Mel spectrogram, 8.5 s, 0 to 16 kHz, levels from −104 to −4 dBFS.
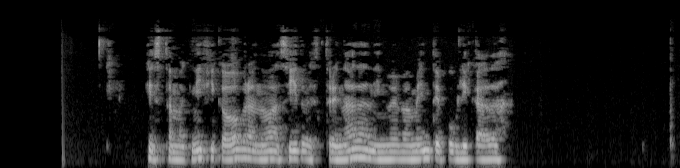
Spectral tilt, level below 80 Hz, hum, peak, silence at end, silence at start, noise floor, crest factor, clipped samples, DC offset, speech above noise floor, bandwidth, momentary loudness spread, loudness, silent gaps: -5.5 dB/octave; -74 dBFS; none; -20 dBFS; 0.1 s; 1.25 s; under -90 dBFS; 18 dB; under 0.1%; under 0.1%; over 55 dB; 9.2 kHz; 9 LU; -36 LUFS; none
